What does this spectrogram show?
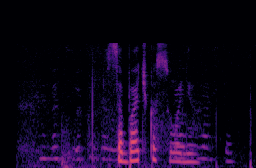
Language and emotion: Russian, neutral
